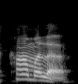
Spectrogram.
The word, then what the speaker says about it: Kamala: you cannot her name is her name is Kamala like say her name correct like why not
